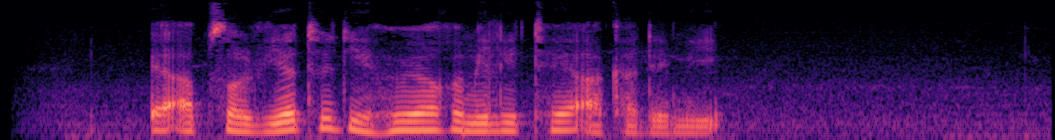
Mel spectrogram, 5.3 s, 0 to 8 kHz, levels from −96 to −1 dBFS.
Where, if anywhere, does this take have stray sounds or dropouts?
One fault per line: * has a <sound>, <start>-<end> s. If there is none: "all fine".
all fine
